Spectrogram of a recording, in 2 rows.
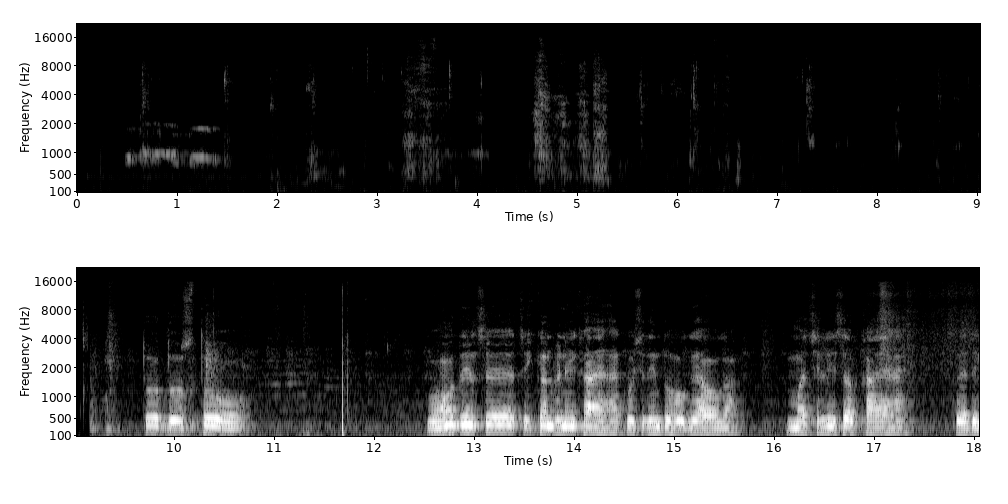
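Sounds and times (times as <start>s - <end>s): wet chewing and smacking: 0.1s - 9.6s.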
